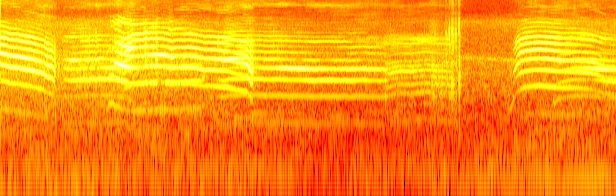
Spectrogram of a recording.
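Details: Little ginger cat and young white cat, among other cats, meowing loudly to ask for food: drawn-out, harmonic meows, some long and slightly falling, given in four bouts with short pauses between them.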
